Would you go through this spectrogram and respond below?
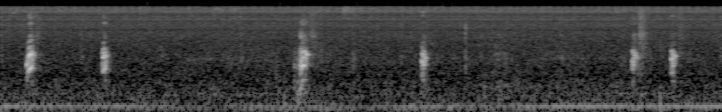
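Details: Papillon puppy asleep, giving faint, brief squeaky yelps at uneven intervals, about six in nine seconds, with a steady low hum behind.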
